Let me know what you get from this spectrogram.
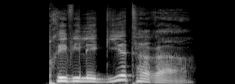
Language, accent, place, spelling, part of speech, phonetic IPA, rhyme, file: German, Germany, Berlin, privilegierterer, adjective, [pʁivileˈɡiːɐ̯təʁɐ], -iːɐ̯təʁɐ, De-privilegierterer.ogg
- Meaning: inflection of privilegiert: 1. strong/mixed nominative masculine singular comparative degree 2. strong genitive/dative feminine singular comparative degree 3. strong genitive plural comparative degree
